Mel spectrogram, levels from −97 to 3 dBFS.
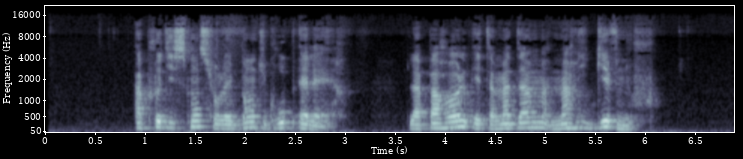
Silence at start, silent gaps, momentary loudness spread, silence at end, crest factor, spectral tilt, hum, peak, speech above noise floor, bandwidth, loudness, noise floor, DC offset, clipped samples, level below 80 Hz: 0.9 s; none; 11 LU; 0.8 s; 18 dB; -4.5 dB/octave; none; -6 dBFS; 39 dB; 16 kHz; -23 LUFS; -62 dBFS; under 0.1%; under 0.1%; -56 dBFS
